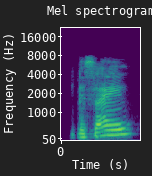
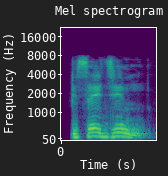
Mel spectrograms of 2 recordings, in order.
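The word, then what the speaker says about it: design: டிசைன் பாரின் இதுல வந்து ஜி சைலண்டா இருக்கும். டிசைஜின் பாரிஜின் இப்படி சொல்ல மாட்டோம்.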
